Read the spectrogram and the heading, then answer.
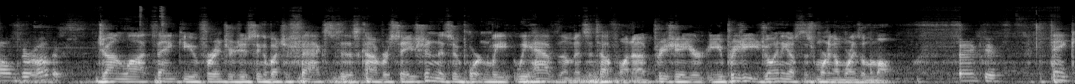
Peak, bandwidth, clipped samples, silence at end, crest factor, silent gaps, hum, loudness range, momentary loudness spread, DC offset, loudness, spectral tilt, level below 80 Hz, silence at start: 0 dBFS; 13.5 kHz; under 0.1%; 0 s; 16 dB; none; none; 2 LU; 8 LU; under 0.1%; -16 LUFS; -5.5 dB/octave; -44 dBFS; 0 s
